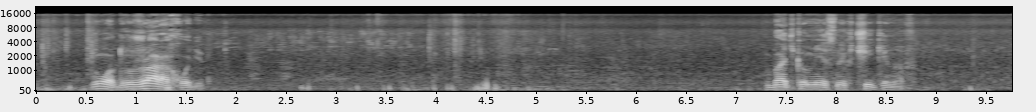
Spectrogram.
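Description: A rooster crows nearby.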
